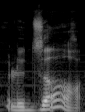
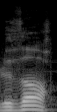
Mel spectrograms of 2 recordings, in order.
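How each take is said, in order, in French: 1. Le mot commence par un son 'dz'. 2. Le mot commence par un son 'th' sonore. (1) "dze à la place du the" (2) "dze à la place du the"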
